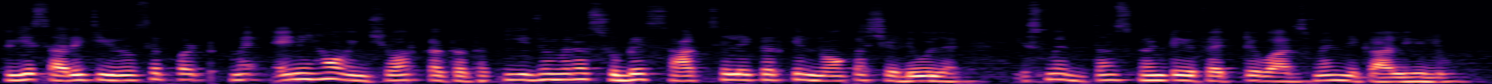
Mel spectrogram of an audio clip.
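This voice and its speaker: A young man from India talks through his study routine in a casual vlog. His voice is mellow and soft-edged, and his manner is easygoing and explanatory. He speaks straight to the viewer. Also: fairly high pitch, steady tone, brisk, few pauses, a little hiss or hum. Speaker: chartered accountancy student and study vlogger.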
